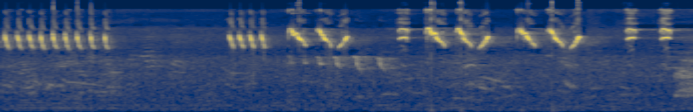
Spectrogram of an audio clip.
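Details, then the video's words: A sunbird opens with a fast high trill, adds a shorter trill, then strings together sharp falling whistles and clipped chips in its song of imitated white-eye phrases. "konin gacor isian pleci, suara asli pun hilang || kolibri ninja gacor isian mewah"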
